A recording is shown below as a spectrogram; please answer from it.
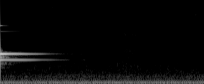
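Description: A light clink of a metal-tipped tool against a small ceramic dish, ringing with two clear tones that die away within about half a second.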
